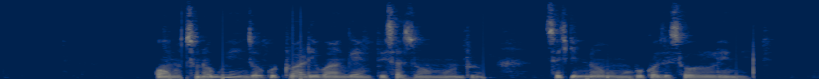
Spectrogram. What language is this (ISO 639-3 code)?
lug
